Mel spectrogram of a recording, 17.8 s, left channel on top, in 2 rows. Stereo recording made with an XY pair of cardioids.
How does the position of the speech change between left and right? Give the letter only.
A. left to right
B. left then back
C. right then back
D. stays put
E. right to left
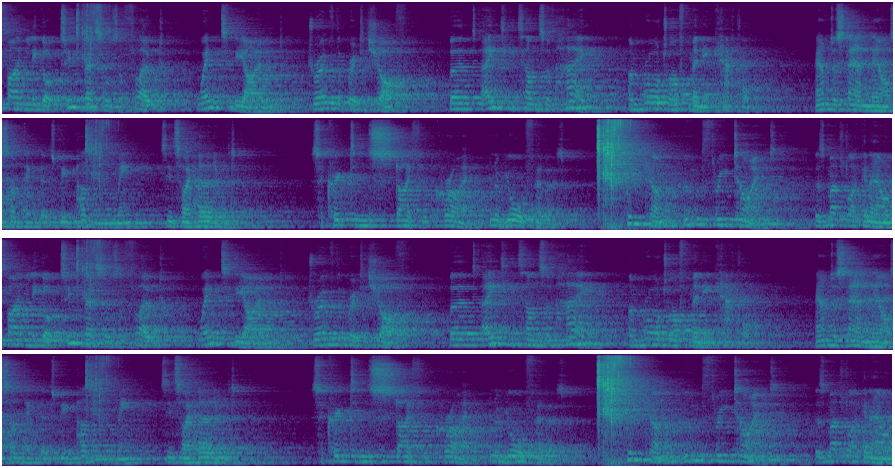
D.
